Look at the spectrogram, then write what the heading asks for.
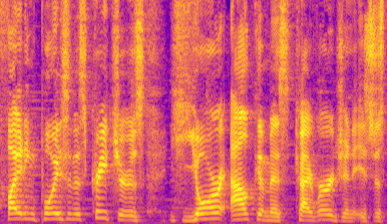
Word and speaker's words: Chirurgeon: how do you pronounce Chirurgeon? Chirurgeon.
